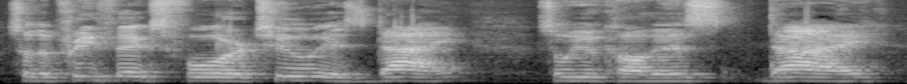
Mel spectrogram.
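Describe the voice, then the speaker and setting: A man's voice: on the high side, little pitch movement, unhurried, a bit bright. Male teacher, patient step-by-step explainer; echoey classroom, distant mic. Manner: patient, repeats steps, checks in with "okay?". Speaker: chemistry teacher. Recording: echoey room, mic far off.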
